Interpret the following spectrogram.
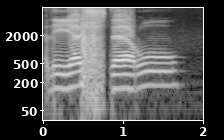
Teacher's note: Maka liyashtaru, tebalkan huruf ro-nya karena dia ro tafkhim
